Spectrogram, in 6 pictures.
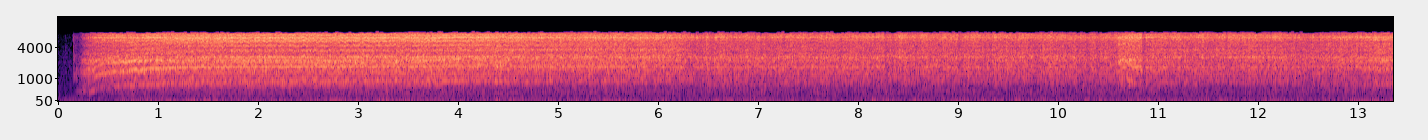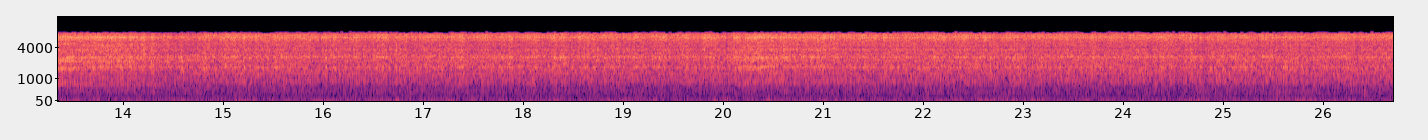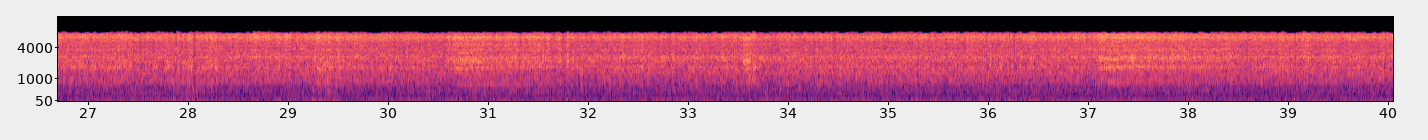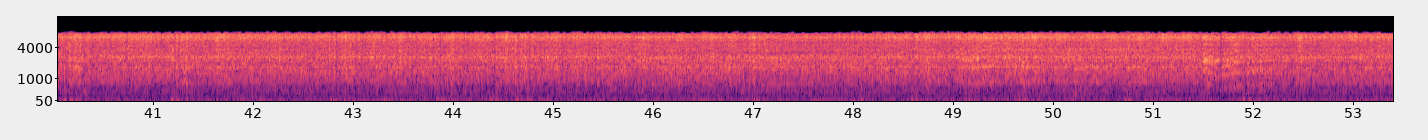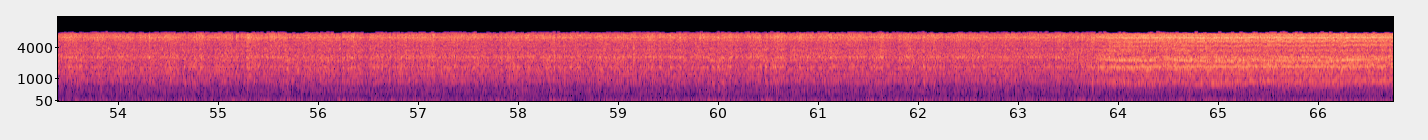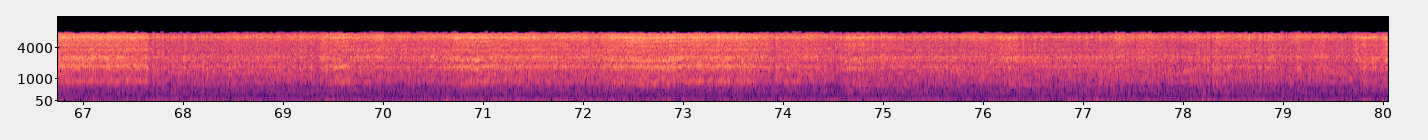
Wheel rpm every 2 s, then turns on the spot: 130, 210, 230, 230, 230, 230, 230, 230, 230, 240, 230, 230, 230, 230, 230, 230, 230, 230, 230, 230, 240, 230, 230, 230, 230, 230, 210, 230, 230, 230, 230, 230, 220, 220, 230, 230, 230, 230, 230, 230.
none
